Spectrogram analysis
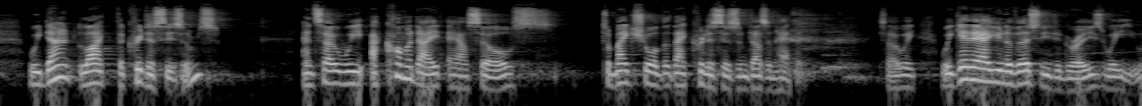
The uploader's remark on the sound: A talk given at the FIEC Conference for Ministry Workers in 2016.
